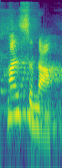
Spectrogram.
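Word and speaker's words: हँसना: तो अपन नाक से जो उच्चारण मुंह से करेंगे वो सही शब्द है हंसना।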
